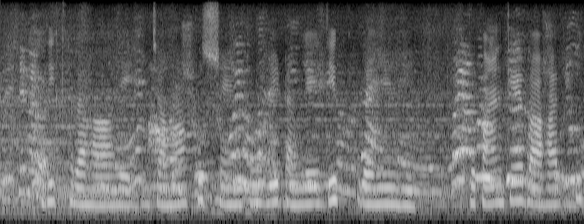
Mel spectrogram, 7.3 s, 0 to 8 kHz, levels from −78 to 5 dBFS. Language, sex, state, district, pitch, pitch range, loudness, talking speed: Hindi, female, Madhya Pradesh, Dhar, 185 Hz, 175-205 Hz, -17 LUFS, 115 wpm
